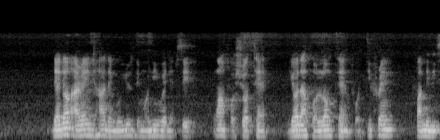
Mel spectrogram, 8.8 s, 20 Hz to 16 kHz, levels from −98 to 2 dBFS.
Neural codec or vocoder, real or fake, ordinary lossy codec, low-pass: none; real; none; 7.2 kHz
